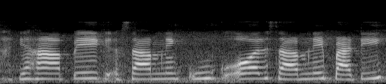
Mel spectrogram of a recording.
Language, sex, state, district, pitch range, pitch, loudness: Hindi, female, Gujarat, Gandhinagar, 240-275 Hz, 260 Hz, -16 LUFS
